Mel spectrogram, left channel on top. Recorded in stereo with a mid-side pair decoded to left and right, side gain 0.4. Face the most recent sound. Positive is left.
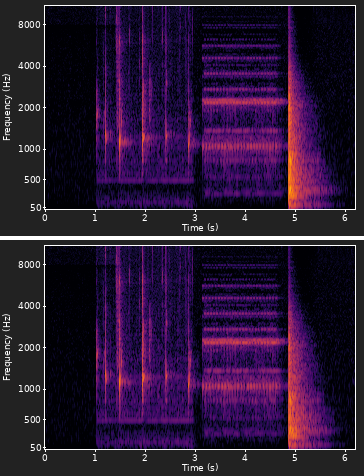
turn(degrees=55)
